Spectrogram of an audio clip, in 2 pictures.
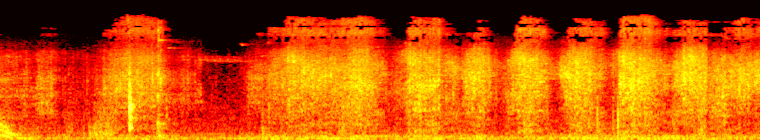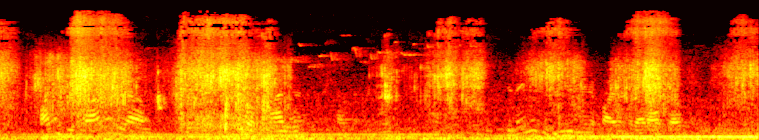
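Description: Repeated rasping strokes of concrete finishing tools, a hand float and a long-handled float, dragged back and forth over the surface of a freshly poured concrete slab. A cough comes right at the start.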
